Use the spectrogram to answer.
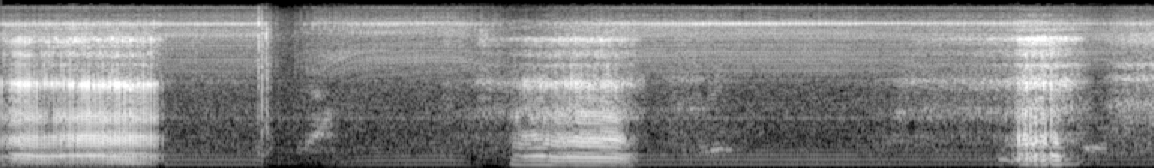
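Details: Loud, rattling snores on each breath in, three heard with quieter breathing between them: ordinary snoring.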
